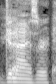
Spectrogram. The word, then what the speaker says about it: Gneiser: that's the second that's the worst the best mispronunciation I should say and yeah that's I I initially it but gizer um you're the host and organizer of creative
